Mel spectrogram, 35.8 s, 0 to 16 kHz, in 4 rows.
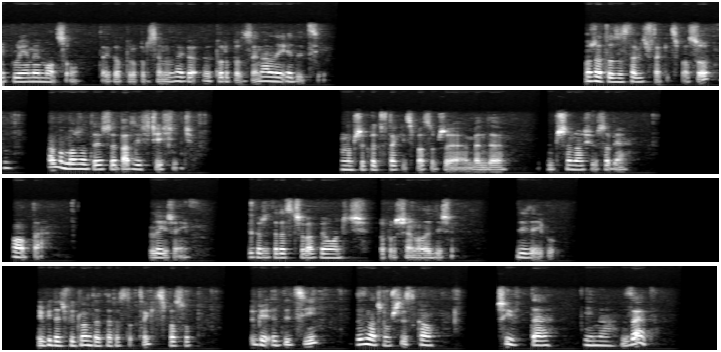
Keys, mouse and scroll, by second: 6.2-7.4 right drag, 6.3 middle click, 7.2-10.9 middle drag, 12.6-14.2 middle drag, 16.2-20.8 right drag, 19.8-21.8 middle drag, 20.6 o, 22.3-24.0 drag, 25.4 g, 25.7 right click, 25.7 g, 25.9 middle click, 26.1 right click, 26.2 g, 26.5 right click, 26.8 Tab, 27.0-27.5 middle drag, 29.4 Tab, 30.7 a, 31.0 a, 31.8 middle click, 33.0 shift+d.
